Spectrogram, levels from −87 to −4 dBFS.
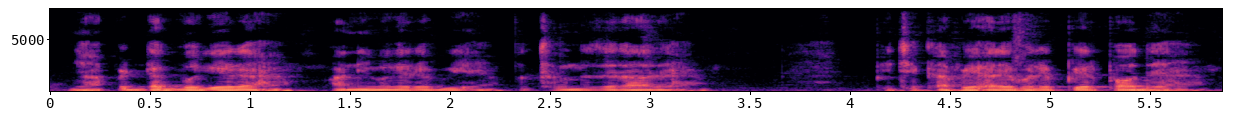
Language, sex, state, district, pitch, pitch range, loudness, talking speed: Hindi, male, Bihar, Darbhanga, 95 Hz, 95-100 Hz, -29 LUFS, 195 wpm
